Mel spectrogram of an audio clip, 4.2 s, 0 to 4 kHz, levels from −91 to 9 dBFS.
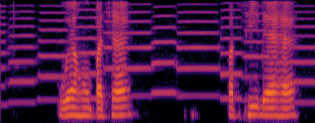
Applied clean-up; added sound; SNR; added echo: none; Trumpet; 12 dB; none.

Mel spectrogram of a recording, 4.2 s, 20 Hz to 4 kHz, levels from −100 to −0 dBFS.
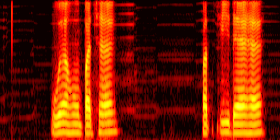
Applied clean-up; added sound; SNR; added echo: neural separator model SepFormer WHAM!.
